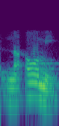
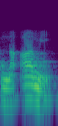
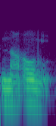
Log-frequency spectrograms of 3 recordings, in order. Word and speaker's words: Naomi: So here, even though we have the word, we have vowel patak, we pronounce it as O. That is why we say it as Naomi. This is not Naami. Okay, this is Naomi.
